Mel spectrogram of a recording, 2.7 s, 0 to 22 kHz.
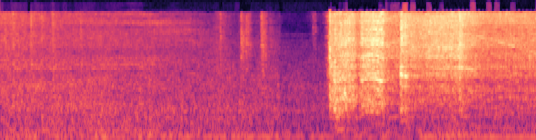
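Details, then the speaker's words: Honda Civic 1.7L after re-crimping the S terminal: clean start with no grinding or dragging crank, the engine firing straight into an even idle; starter sounds slightly different, possibly a different brand; normal start and idle. "Well guys, it sounds okay to me. It looks like it's a fix. Sounds decent when you start that starter."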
